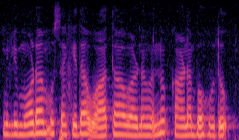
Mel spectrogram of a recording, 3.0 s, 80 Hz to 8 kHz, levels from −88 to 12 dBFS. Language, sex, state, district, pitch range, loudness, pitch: Kannada, female, Karnataka, Bangalore, 185-215 Hz, -14 LUFS, 205 Hz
